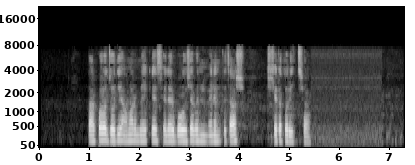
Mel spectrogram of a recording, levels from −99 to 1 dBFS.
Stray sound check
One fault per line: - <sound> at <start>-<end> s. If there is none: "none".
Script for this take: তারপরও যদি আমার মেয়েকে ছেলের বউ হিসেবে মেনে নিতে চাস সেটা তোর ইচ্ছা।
none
